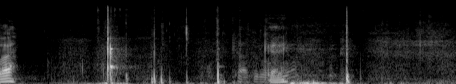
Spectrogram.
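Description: A knife blade knocks sharply on wood.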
